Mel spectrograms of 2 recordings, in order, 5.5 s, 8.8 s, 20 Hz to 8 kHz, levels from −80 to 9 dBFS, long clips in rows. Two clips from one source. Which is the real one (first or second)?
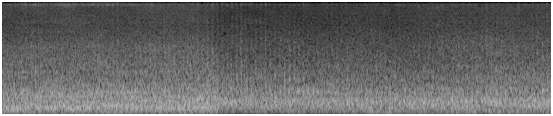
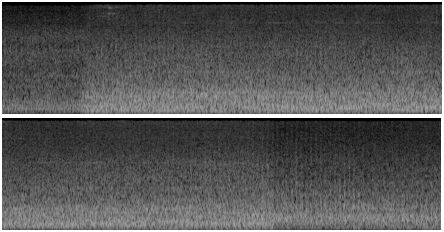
second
